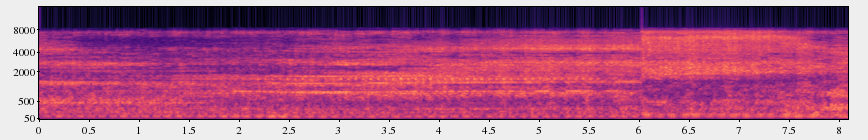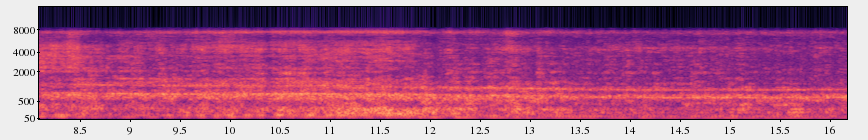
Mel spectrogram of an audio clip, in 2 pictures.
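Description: Tractor's diesel engine running steadily under load, driving a wheat thresher by belt, with the thresher's drum and fan whirring. A steady whine joins about eight seconds in.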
